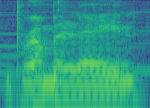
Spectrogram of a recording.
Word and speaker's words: bromelain: It is a noun, and it is pronounced bromelain.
